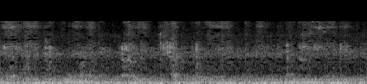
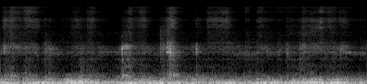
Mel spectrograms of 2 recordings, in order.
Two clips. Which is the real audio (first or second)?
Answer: first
